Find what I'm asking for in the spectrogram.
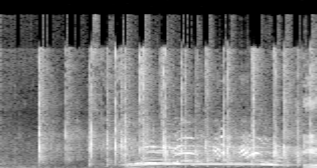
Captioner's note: people applauding and cheering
